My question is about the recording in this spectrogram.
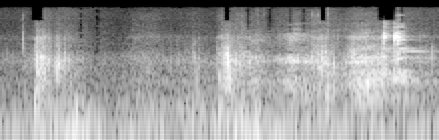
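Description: Handling noise as a handheld camera is carried and set down on gravel: scuffs and rustles with a few short knocks, ending in a sharp click.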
